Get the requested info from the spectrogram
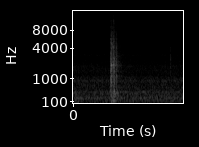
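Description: Canon EOS R6 camera body giving a single short mechanical clack about three-quarters of a second in, as the camera shuts down.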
